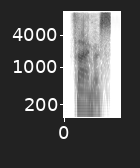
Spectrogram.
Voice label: "thymus", Indian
